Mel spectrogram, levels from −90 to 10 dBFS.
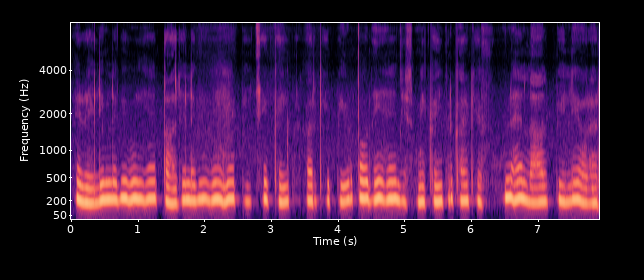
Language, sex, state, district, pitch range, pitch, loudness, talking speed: Hindi, male, Uttarakhand, Tehri Garhwal, 190-215 Hz, 205 Hz, -13 LUFS, 180 wpm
